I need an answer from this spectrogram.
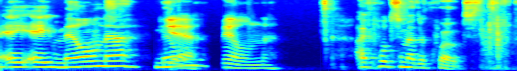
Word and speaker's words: Milne: Yeah, Milne.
